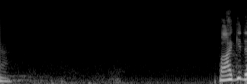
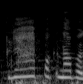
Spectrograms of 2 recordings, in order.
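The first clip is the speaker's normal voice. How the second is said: grandma worried; 7 semitones higher, 3 dB quieter than usual. Retold or imitated. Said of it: "Langsung dia mani".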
